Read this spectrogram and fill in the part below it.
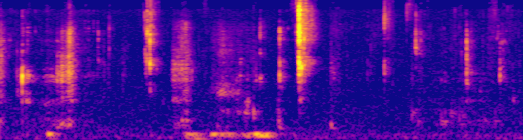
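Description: A man sips through a straw, close to a microphone.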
